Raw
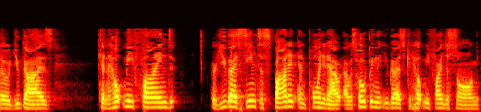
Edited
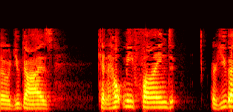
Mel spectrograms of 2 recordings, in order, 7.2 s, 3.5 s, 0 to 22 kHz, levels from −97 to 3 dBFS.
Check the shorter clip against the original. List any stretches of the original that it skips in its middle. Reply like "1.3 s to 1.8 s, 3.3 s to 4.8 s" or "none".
none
